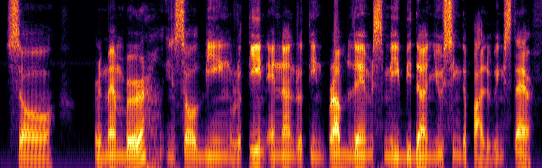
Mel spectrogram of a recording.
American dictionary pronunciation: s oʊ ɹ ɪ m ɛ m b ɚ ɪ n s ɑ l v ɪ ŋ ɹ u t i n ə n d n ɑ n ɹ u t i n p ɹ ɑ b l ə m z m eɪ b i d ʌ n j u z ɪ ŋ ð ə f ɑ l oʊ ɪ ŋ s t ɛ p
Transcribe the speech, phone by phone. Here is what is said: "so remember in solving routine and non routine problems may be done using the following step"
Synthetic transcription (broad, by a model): s oʊ ɹ ɪ m ɛ m b ɚ ɪ n s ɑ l b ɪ ŋ ɹ u t i n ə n n ɑ n ɹ u t i n p ɹ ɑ b l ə m s m eɪ b i d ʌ n j u s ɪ ŋ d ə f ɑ l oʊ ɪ ŋ s t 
